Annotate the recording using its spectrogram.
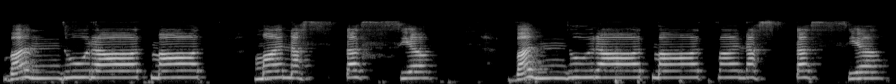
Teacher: Only two sounds are long. Ra and ma. And dhu is a short sound. You maintain the aghats, and the aghats on the long sounds will be very subtle.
